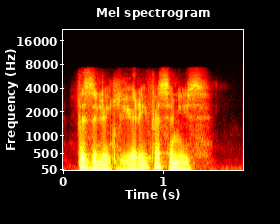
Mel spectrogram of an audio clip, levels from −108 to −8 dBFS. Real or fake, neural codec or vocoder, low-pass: fake; codec, 24 kHz, 0.9 kbps, WavTokenizer, small release; 7.2 kHz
